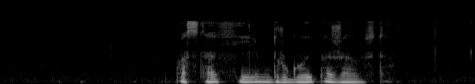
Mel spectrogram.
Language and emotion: Russian, neutral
